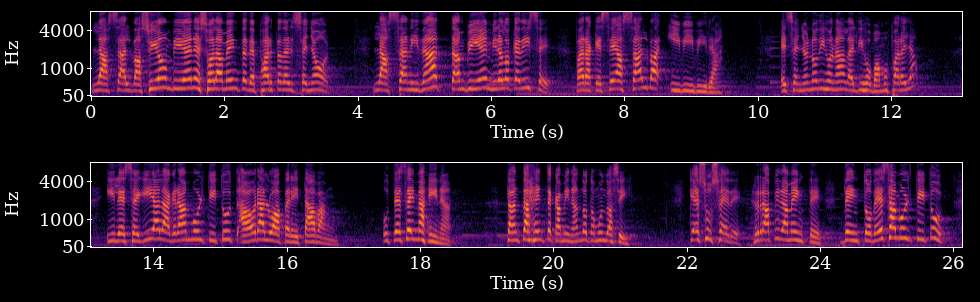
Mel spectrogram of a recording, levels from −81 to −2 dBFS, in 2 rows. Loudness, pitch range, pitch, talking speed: -26 LUFS, 230-295 Hz, 260 Hz, 130 wpm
